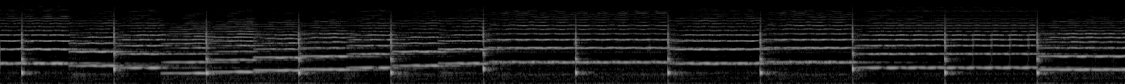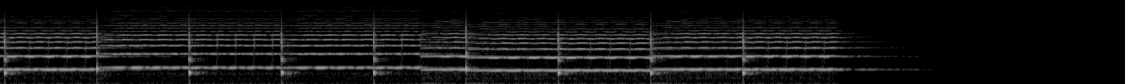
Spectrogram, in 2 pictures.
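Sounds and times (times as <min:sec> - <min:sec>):
violin: 0:00.0 - 0:20.6.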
